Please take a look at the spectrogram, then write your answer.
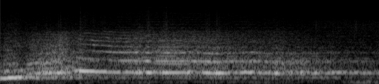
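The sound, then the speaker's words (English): A loud, elephant-like trumpeting call from a Brachiosaurus, a large long-necked movie dinosaur, swooping up briefly and then holding a long, steady, brassy tone for nearly two seconds, heard alone with no talking. “The Brachiosaur itself is trumpeting like an elephant, and he had definitely advised them against that.”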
